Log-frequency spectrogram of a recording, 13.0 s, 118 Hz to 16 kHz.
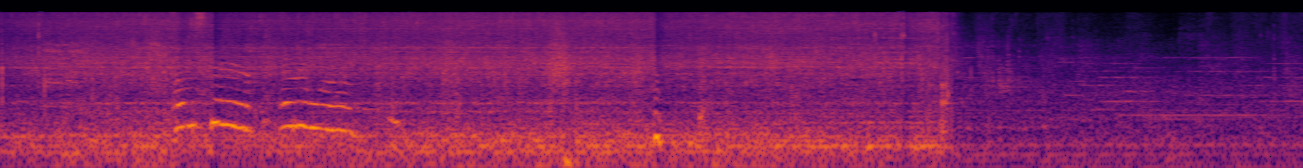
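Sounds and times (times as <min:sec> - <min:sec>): water splashing into sink: 0:00.0 - 0:09.6
water spraying onto hair: 0:00.0 - 0:09.6.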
